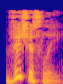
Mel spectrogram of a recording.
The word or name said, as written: viciously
